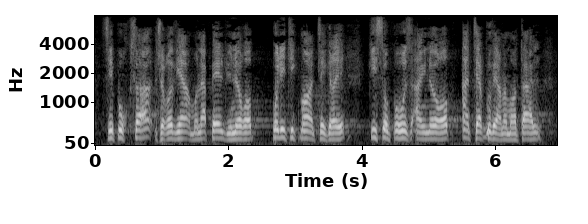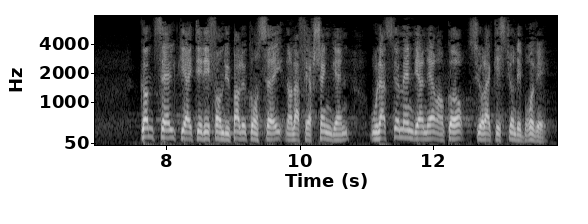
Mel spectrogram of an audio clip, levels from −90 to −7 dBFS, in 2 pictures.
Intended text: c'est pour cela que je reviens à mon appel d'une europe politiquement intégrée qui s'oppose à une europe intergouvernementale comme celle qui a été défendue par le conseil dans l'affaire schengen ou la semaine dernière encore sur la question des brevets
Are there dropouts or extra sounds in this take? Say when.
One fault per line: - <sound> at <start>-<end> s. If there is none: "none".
none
